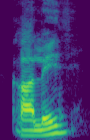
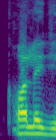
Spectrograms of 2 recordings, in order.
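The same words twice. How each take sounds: First: First कॉलेज with a long open vowel, like "kaalej"; कॉलेज said as "kaa-lej"; open English o. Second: कॉलेज with a rounded first vowel, like "kolej"; कॉलेज mispronounced as "ko-lej"; closed o mistake. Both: Shown as a demonstration. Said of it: "कॉलेज नहीं".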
